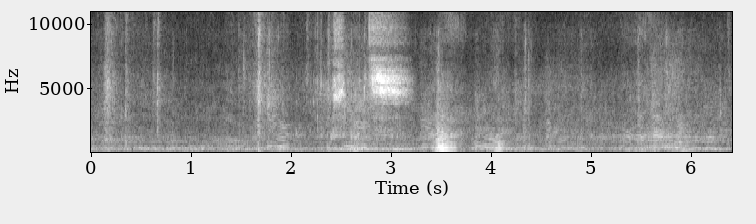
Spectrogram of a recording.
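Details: Japanese honey bees in a stacked-box hive in spring, bottom board slid open; a soft background hum of wings swells in two louder bursts near the middle, mixed with scraping and clicking handling noises.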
